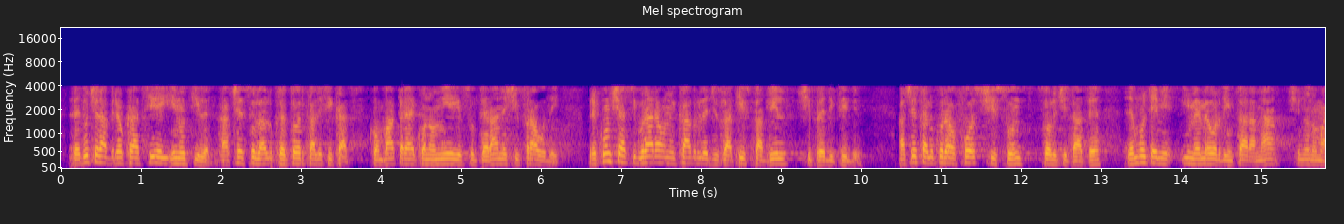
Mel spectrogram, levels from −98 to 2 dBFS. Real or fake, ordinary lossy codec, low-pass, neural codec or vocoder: fake; AAC, 16 kbps; 7.2 kHz; vocoder, 44.1 kHz, 128 mel bands, Pupu-Vocoder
